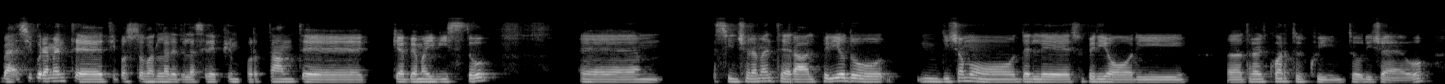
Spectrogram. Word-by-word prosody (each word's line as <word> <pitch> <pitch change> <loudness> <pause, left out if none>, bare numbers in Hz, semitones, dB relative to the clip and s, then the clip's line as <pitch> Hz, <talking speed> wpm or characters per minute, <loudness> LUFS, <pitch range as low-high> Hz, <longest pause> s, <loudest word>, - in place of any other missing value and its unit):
Beh, - - +2
sicuramente 145 -6 +4
ti - - -9
posso 130 - -3
parlare 125 -1 +1
della 115 0 -3
serie 120 0 -1
più 125 - -8
importante 115 -2 0
che - - +1
abbia 120 +1 +3
mai 125 0 +3
visto. 145 +7 -1 0.8
Ehm, 115 -1 -1 0.5
sinceramente 140 +3 -1
era 120 -1 +5
il 120 0 -3
periodo, 140 -4 +2
mhmm, 135 0 -5
diciamo 130 -4 0
delle 120 -1 +3
superiori, 115 -2 -1 0.3
uhm, 115 0 -1
tra 120 +1 -1
il 120 0 -2
quarto 135 +1 -2
e - - -4
il 120 - -11
quinto 110 -2 -4
liceo, 105 -3 -3
120 Hz, 125 wpm, -24 LUFS, 115-130 Hz, 0.8 s, era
